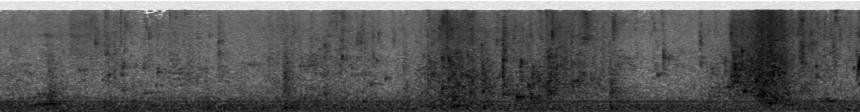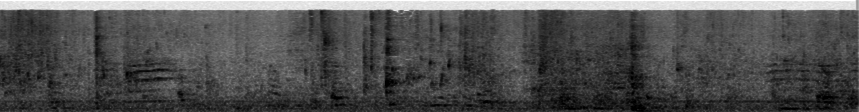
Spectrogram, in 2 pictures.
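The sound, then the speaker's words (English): Water sloshes and drips steadily in a warm indoor baptismal pool during a church baptism, with soft splashes and trickles rising and falling, while a voice talks faintly in the background. “It is warm in here. It's like bath water.”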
